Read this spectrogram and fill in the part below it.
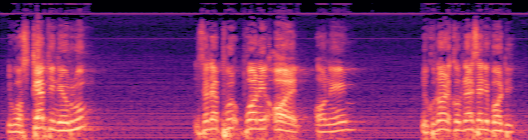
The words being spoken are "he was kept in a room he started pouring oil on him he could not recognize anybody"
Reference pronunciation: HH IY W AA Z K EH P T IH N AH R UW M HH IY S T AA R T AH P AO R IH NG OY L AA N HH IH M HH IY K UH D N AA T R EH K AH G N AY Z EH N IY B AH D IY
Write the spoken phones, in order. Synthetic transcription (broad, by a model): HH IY W AA S K EH P T IH N AH R UW M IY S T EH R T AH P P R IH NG OY L AA N HH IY M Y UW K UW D N AA T R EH K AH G N AY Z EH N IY B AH D IY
